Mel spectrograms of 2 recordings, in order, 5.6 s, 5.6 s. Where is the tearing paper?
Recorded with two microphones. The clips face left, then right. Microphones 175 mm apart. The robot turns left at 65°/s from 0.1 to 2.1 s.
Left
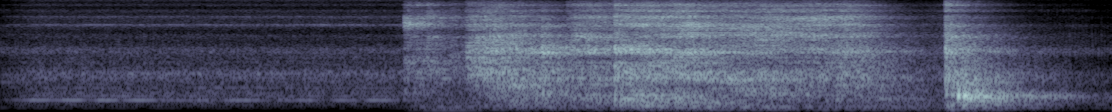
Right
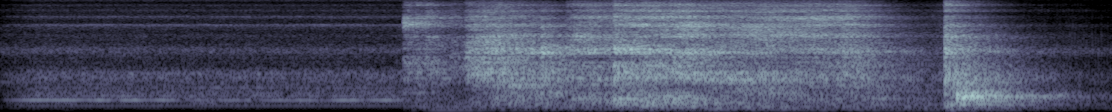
80° right, 1.2 m; by 4.9 s 75° right (ahead or behind), 1.2 m.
